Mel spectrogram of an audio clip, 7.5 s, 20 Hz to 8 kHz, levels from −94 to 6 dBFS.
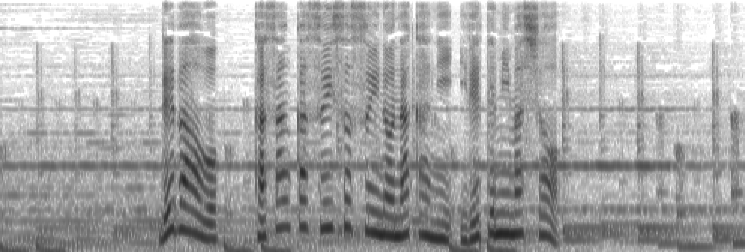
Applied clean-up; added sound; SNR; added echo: none; none; none; none.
